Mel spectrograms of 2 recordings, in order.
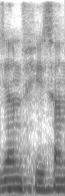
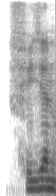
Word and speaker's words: fission: कोई फिशन ऐसे बोलते हैं, तो प्रोनाउंसिएशन डिफरेंट होता है। आप फिजन बोलो, ठीक है।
